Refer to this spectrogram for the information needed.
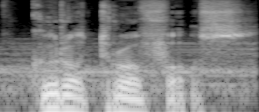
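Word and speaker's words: Kourotrophos: Kurotrophos. I like that, Max. That was a good pronunciation.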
